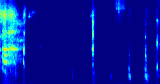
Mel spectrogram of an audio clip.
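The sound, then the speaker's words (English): A harsh cough bursts out, then after a pause come several short, quieter coughs and throat sounds in an uneven string, with no talking. “Don't make me laugh. It's like, cough my chest out.”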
